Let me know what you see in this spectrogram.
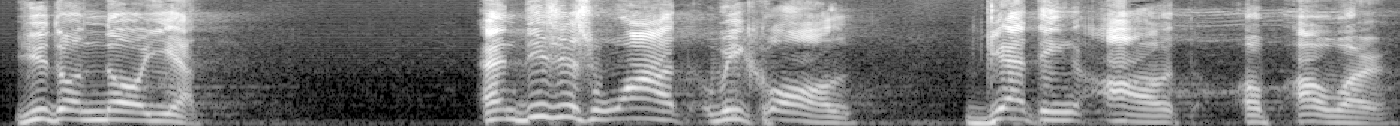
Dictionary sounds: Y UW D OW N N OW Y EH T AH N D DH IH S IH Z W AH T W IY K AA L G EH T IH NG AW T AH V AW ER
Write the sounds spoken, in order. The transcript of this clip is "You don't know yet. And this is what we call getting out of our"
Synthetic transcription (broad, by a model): Y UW D OW N N OW Y EH T AH N D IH S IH S W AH T W IY K AA L G EH T IH NG AW T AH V AW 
